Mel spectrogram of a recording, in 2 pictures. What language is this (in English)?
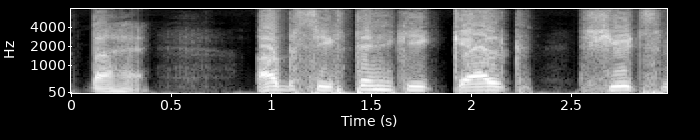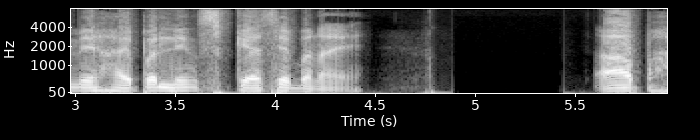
Hindi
